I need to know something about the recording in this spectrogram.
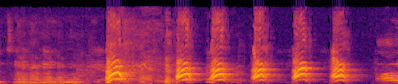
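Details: Keeshond named Pancake, a pet female dog, having a hissy fit: after a brief murmur of human voice, six sharp, harmonic yaps burst out at a steady pace, each rising and falling in pitch.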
